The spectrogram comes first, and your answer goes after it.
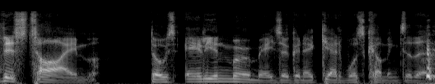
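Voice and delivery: deep video game trailer announcer narration voice. Joining in on a made-up game announcement, video game trailer voice. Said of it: "Apparently I do a very good trailer voice".

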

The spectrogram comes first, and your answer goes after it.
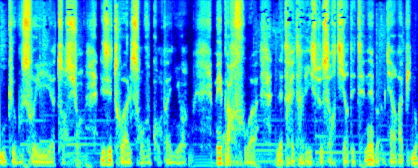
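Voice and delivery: low, hushed, creaky late-night radio announcer voice. Host performs the nighttime voice planned for a show segment, late-night radio voice. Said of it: "où on fera une belle voix nocturne".

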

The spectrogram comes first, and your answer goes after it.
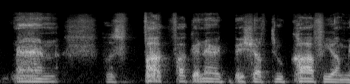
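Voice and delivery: angry, fed-up, really pissed-off griping. Retelling what a man said when he came out really pissed off, acting out the anger. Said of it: "he was real pissed off".

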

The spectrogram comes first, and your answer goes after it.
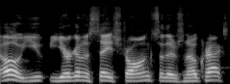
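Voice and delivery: plain

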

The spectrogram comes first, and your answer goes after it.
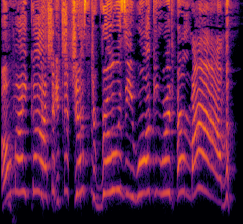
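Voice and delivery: high, shrill, full-volume, exasperated yell. The speaker recounts yelling at the dogs with the windows open, retelling yelling at the dogs. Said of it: "I'm like yelling at the dogs like".

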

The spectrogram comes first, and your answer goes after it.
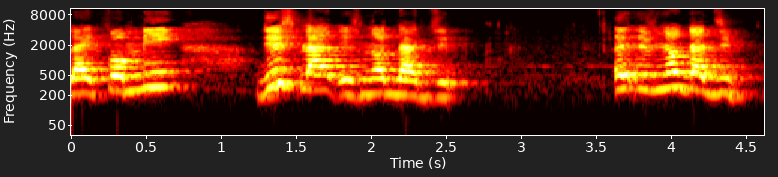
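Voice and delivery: talking with a full mouth while chewing. Talking about own personality, talking while chewing. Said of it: "I'm sorry, I'm chewing".

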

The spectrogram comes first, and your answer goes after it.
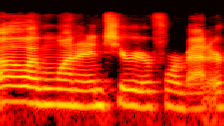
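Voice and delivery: ordinary talk

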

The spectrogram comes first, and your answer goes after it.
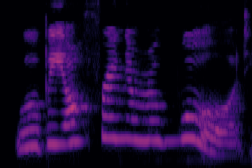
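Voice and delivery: slick, oily voice. A narrator reads the taller crow's added line aloud, in an oily voice. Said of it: "he added in an oily voice".

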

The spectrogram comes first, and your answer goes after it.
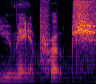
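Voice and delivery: deep rumbling voice. Speaking as Protanther in common to those before him, Protanther's deep chest rumble. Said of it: "his voice will kind of rumble deeply in his chest".

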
